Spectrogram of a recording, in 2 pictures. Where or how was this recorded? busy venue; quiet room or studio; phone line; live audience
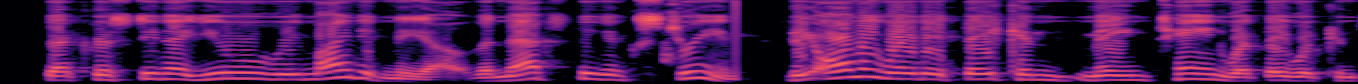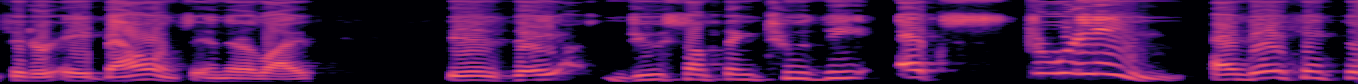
phone line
